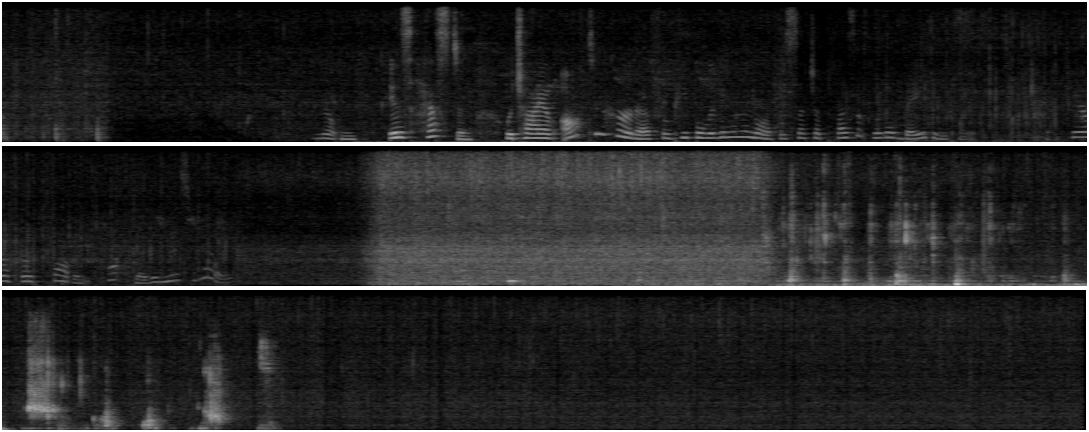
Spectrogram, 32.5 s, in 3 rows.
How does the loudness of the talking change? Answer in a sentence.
The volume of the talking goes down.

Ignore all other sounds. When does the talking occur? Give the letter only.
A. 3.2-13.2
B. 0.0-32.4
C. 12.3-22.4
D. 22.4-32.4
A.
